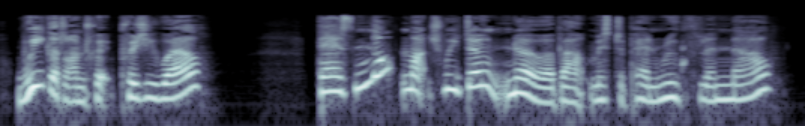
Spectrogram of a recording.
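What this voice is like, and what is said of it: Pleased tone. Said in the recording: “in a pleased voice”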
